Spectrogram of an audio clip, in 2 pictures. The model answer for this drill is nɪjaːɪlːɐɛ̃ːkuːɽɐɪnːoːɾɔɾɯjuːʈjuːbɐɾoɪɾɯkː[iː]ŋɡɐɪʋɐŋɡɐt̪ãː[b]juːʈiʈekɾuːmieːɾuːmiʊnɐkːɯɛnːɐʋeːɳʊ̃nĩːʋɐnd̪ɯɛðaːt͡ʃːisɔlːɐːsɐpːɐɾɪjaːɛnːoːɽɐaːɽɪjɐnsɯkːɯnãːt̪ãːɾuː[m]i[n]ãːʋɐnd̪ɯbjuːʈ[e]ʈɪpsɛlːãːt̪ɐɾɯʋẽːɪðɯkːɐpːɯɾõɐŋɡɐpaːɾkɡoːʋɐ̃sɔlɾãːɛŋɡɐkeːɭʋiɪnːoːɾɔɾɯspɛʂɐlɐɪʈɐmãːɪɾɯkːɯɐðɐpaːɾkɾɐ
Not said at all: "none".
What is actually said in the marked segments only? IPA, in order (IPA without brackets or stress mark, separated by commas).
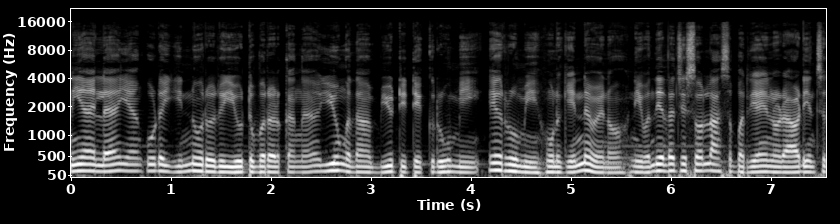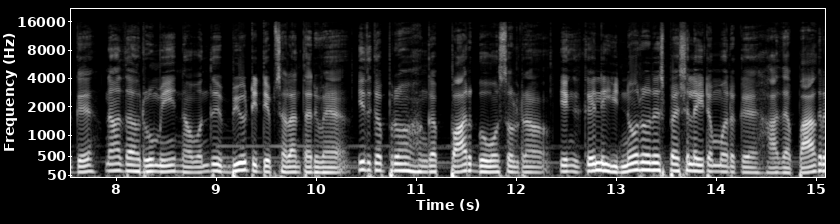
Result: aː, b, m, n, i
